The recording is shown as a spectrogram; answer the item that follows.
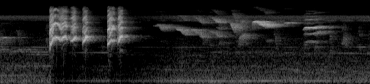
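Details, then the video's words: Orange-headed thrush singing in the morning in the ngeplong style, used as a lure to make other thrushes aggressive: two loud bursts of sharp high chirps, then softer rapid warbled phrases over quiet background hiss. "ANIS MERAH NGEPLONG PAGI, PANCINGAN ANIS MERAH AGAR CEPAT EMOSI"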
